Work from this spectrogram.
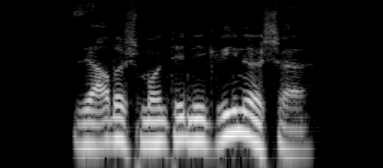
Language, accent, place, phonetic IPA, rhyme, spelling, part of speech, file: German, Germany, Berlin, [ˌzɛʁbɪʃmɔnteneˈɡʁiːnɪʃə], -iːnɪʃə, serbisch-montenegrinische, adjective, De-serbisch-montenegrinische.ogg
- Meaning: inflection of serbisch-montenegrinisch: 1. strong/mixed nominative/accusative feminine singular 2. strong nominative/accusative plural 3. weak nominative all-gender singular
